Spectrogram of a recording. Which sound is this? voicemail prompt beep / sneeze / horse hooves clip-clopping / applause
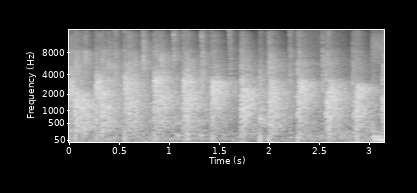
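applause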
